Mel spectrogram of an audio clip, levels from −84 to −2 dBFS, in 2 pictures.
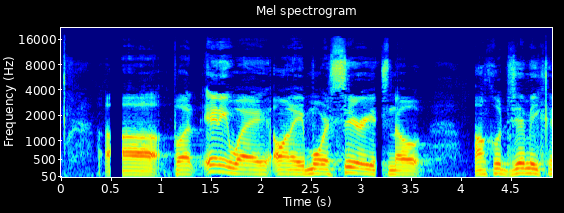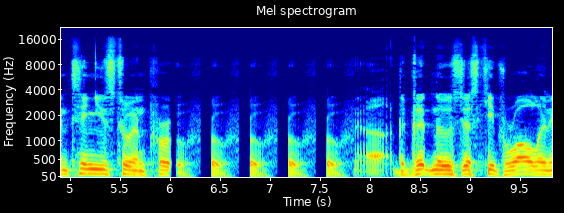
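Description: At 0.49 s, 3.12 s and 5.98 s the speech drops into short, soft-edged holes, lasting to 0.62 s, 3.23 s and 6.08 s. This is AAC frame loss with muting. The missing frames were decoded as silence, and the overlapping transform windows fade the sound out and back in. The first hole is about 128 ms, which fits three frames. The other two are about 85 ms each, which fits two.

From 6.30 s to 7.84 s the same 265 ms burst of speech plays four times at a steady 384 ms pace, each time followed by about 119 ms of dead digital silence. This is stutter with silent gaps. The player or stream likely stalled, replayed its last fragment on each retry, and then ran empty. The speech that belonged in that stretch never arrives.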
